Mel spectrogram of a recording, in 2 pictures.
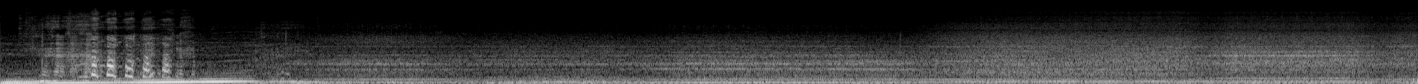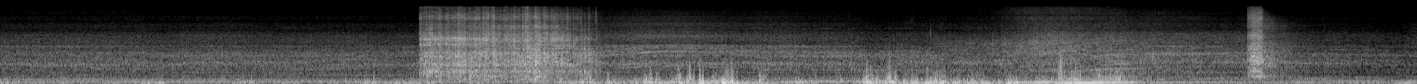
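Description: Car engine running: a short rev rising in pitch at the start, then a steady low engine drone, a loud rush of noise about 18 to 20 seconds in, and another rev near the end.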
